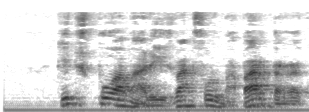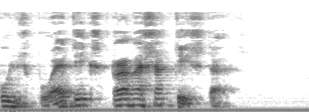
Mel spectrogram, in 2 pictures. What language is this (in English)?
Catalan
